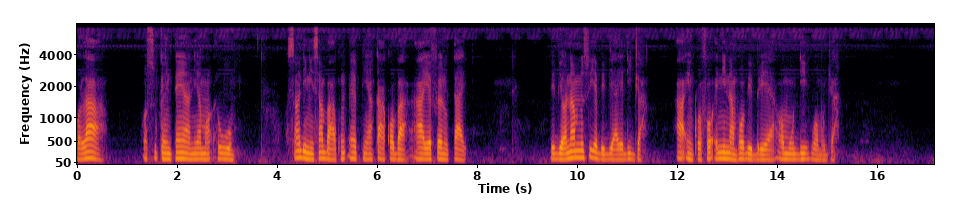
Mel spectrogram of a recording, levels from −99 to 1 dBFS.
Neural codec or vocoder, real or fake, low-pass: none; real; 7.2 kHz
